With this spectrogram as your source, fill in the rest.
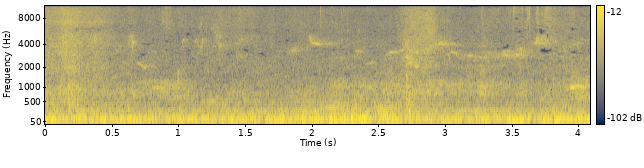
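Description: Dry grass rustles as a hand brushes through it.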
